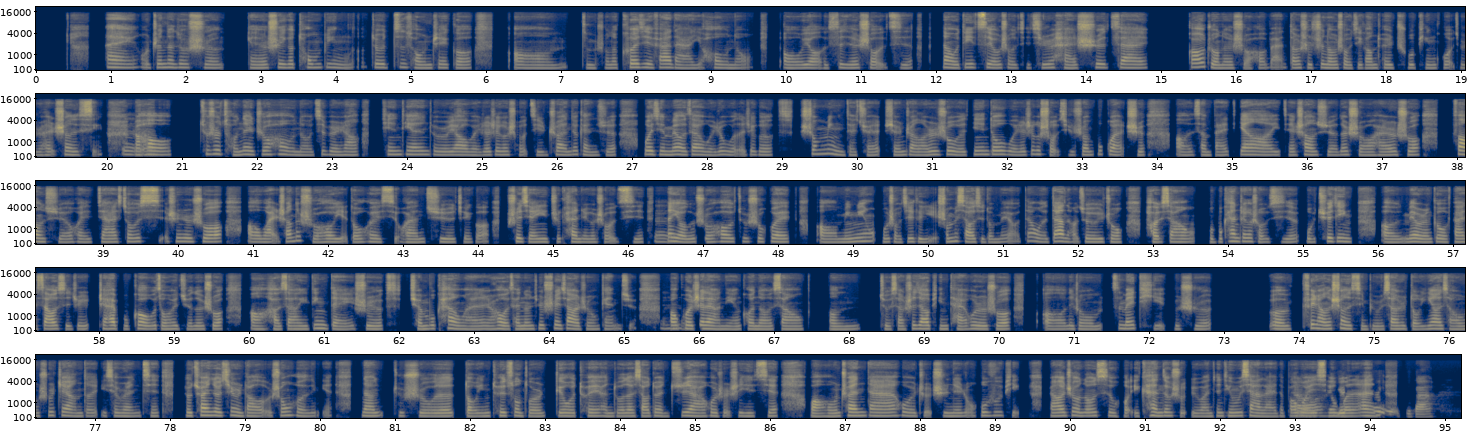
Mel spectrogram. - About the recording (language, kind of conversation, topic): Chinese, advice, 晚上玩手机会怎样影响你的睡前习惯？
- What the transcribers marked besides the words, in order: teeth sucking; other background noise; unintelligible speech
